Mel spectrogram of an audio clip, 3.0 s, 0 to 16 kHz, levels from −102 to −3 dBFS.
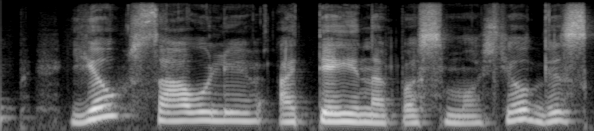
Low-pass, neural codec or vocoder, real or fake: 14.4 kHz; none; real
